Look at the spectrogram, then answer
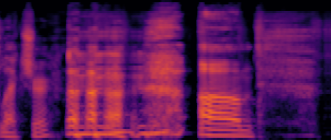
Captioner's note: laughing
